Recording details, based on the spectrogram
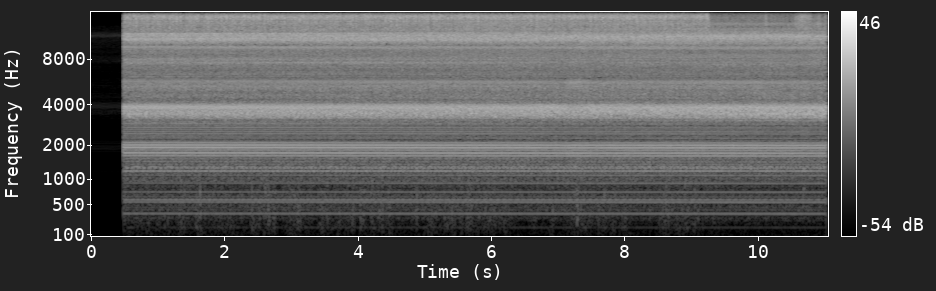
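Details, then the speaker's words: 1980s Sanborn air compressor after drive pulley repair (scrap smaller-bore pulley machined on a lathe, ground screw locking it into shaft keyway): steady even whine, no knocking or slipping; normal running, cuts off at 120 PSI. "so we cut we ched off at cut off at 120 PSI seem to be holding up good"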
